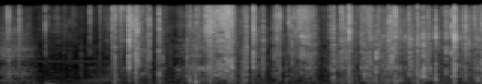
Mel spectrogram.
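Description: A trading-card pack's wrapper torn open and crinkled by hand: after a short pause, a run of crackling and crinkling starts about a second in and carries on as the wrapper is peeled off the cards.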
